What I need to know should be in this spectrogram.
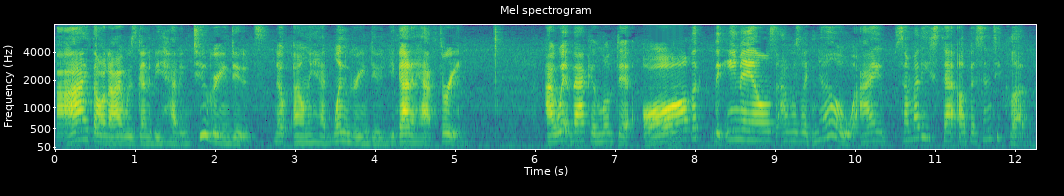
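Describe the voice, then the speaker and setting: With a Southern US accent, a woman at a medium pitch speaks at a moderate pace in an animated, bright, sharp tone, with very wide pitch swings and big swings in loudness. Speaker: direct sales team leader. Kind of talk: casual livestream talk. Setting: live video stream.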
